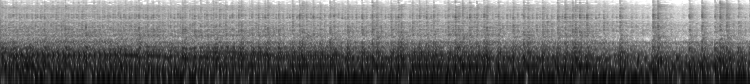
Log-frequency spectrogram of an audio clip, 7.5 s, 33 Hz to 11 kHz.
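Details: 1994 Harley-Davidson FLHR Road King, original 80-inch Evo with a CV40 carburetor: uneven V-twin beat hesitates and drops pulses on light throttle, a stumble and misfire from a carburetor issue, before correction.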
